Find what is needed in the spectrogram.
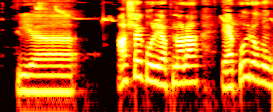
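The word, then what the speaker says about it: ي: এই ইয়া হরফকে জিহ্বার মাঝখান থেকে নরম করে পড়তে হয়, যেমন ইয়া ইয়া।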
